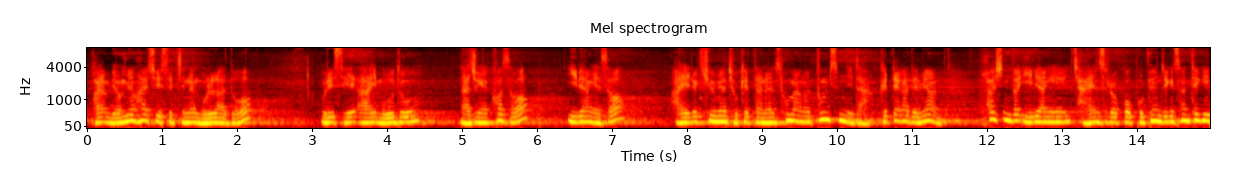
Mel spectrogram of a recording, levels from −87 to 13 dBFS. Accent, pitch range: native, 135-165 Hz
